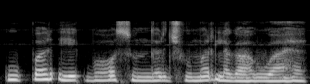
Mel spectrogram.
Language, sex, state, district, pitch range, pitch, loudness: Hindi, female, Jharkhand, Ranchi, 165-200 Hz, 180 Hz, -16 LUFS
